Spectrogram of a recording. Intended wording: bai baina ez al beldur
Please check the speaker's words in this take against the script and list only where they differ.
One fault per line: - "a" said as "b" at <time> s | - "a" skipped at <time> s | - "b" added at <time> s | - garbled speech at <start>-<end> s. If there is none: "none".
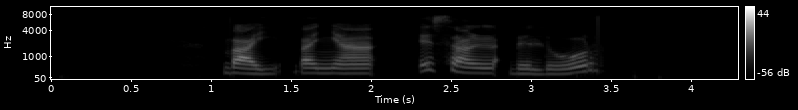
none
